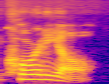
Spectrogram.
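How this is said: It is pronounced the British way. "the British way of uh, pronouncing it"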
